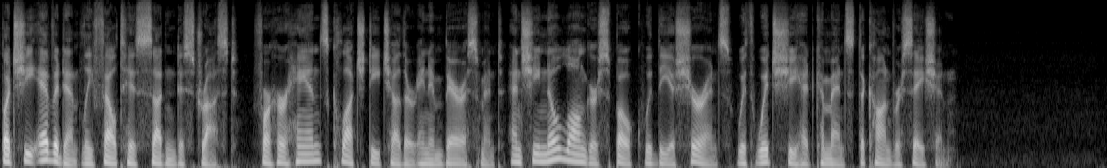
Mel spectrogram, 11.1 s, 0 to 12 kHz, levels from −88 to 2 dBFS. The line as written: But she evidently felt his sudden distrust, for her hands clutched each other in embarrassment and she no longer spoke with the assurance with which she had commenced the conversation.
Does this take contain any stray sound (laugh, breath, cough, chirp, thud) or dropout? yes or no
no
